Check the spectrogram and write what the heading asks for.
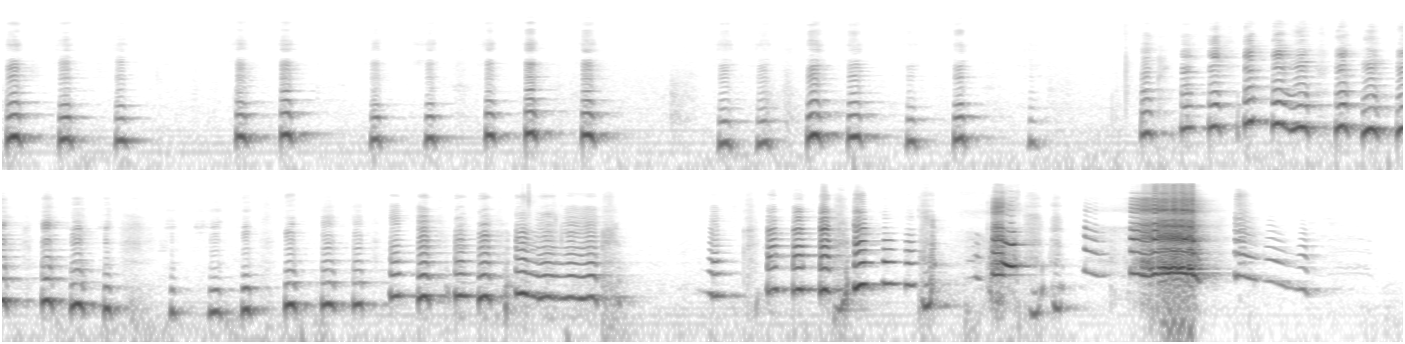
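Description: Chimpanzee calling: a run of short, clipped hoots for the first several seconds, then longer calls that rise and fall in pitch, building to a loud scream near the end.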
